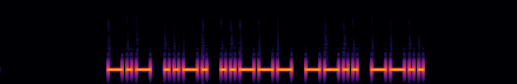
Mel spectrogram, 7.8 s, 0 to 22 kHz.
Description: Morse code, heard as a keyed tone, about 19 wpm, 700 Hz. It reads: KF2ZZ
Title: Speed Racing - USA 2x2 Call Signs 17wpm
